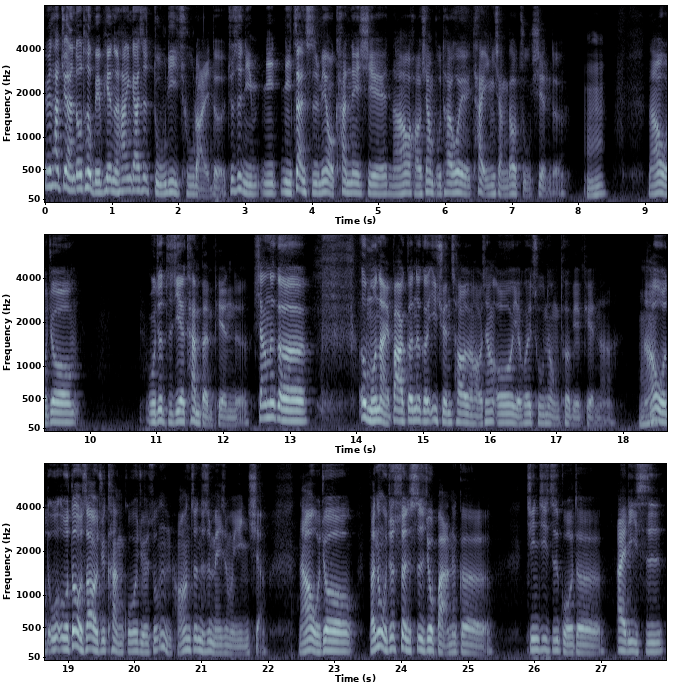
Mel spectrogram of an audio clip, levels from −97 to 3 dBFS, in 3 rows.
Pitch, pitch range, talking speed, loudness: 145 Hz, 130-160 Hz, 285 characters per minute, -33 LUFS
